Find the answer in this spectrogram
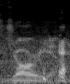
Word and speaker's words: Jorian: The one who rhymes with Dorian. This is Jorian.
